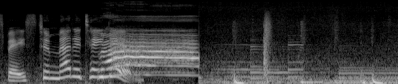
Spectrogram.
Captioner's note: angry growl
